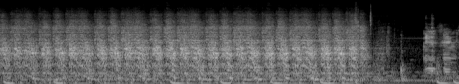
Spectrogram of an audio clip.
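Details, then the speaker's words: Turbo Mazda Miata on MegaSquirt DIY PNP during an e-tune, no throttle: starter turns the engine at about 3.5 beats a second without a single fire, then stops; crank no-start, cause unknown. "So now the issue I have is the car just cranks, but it won't even gurgle, like it won't start at all."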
